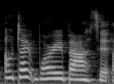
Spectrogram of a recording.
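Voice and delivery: a hint of a reassuring mum. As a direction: play mum brushing off worry. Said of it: "She's like".

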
